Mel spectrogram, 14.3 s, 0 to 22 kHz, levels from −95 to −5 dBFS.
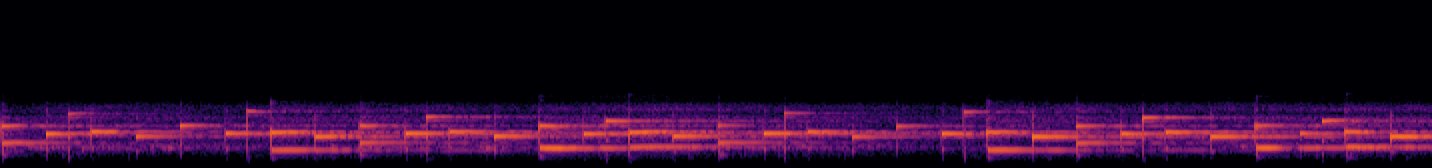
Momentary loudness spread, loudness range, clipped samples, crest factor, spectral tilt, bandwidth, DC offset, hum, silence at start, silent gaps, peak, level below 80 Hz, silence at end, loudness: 7 LU; 2 LU; under 0.1%; 16 dB; 4 dB/octave; 2.6 kHz; under 0.1%; none; 0 s; none; -26 dBFS; under -90 dBFS; 0 s; -42 LUFS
